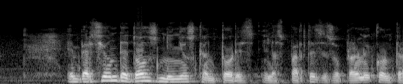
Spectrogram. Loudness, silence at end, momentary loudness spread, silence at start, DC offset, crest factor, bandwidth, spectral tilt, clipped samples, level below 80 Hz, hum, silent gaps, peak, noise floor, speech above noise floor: -15 LUFS; 0 s; 11 LU; 0.35 s; under 0.1%; 14 dB; 8 kHz; -7.5 dB/octave; under 0.1%; -54 dBFS; none; none; 0 dBFS; -39 dBFS; 24 dB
